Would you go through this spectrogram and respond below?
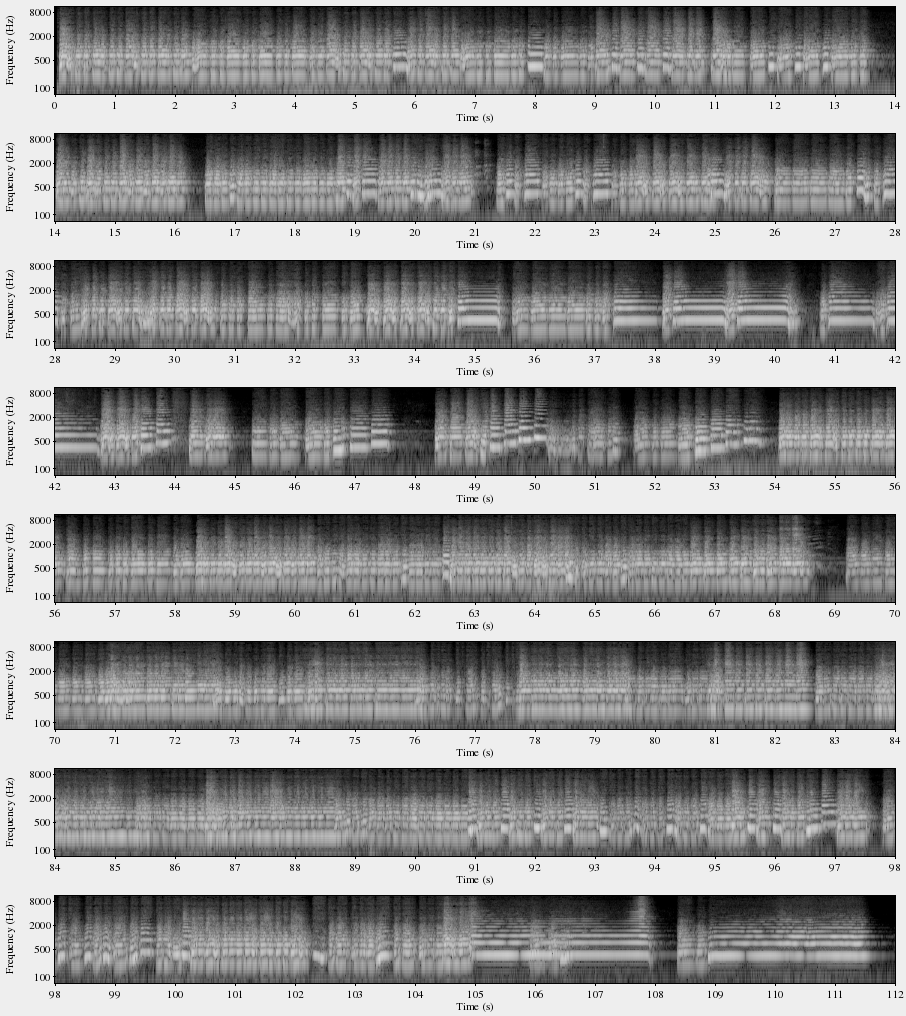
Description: Два человека играют на двух карнаях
